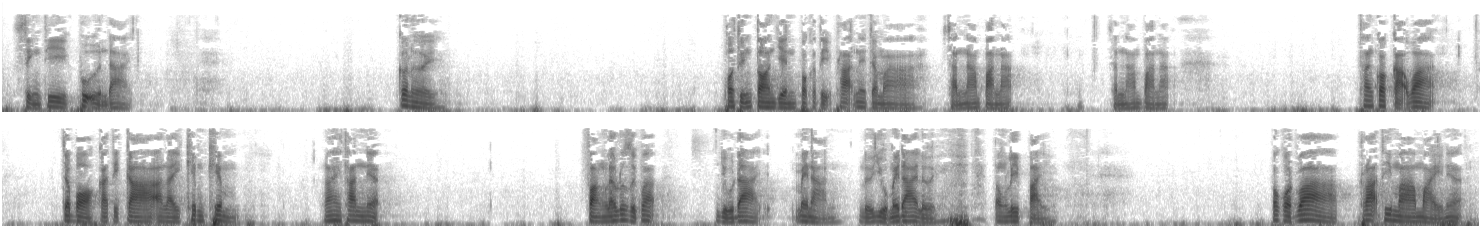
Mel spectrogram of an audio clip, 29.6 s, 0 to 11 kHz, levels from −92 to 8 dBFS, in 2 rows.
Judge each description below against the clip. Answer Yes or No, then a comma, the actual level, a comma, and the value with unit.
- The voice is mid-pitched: No, very low, 90 Hz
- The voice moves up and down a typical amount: Yes, average, 4.1 semitones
